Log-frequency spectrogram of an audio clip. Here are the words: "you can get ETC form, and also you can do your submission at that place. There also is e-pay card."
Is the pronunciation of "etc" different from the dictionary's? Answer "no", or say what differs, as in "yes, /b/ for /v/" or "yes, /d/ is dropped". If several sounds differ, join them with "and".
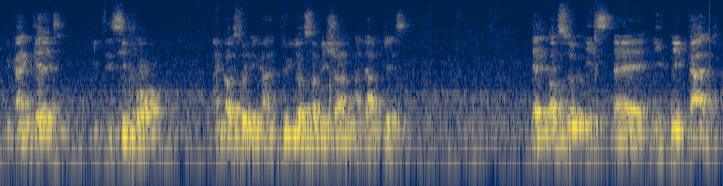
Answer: yes, /s/ is dropped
